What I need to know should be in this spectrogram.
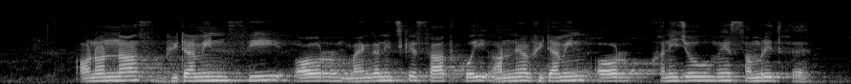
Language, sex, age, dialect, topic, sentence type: Hindi, male, 18-24, Hindustani Malvi Khadi Boli, agriculture, statement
